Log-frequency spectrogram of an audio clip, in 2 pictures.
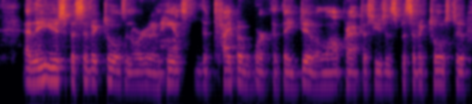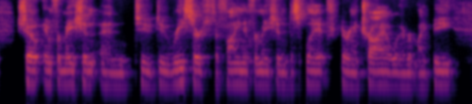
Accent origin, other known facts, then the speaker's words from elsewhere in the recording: Ohio, United States; I'm originally from Central Ohio, grew up farming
